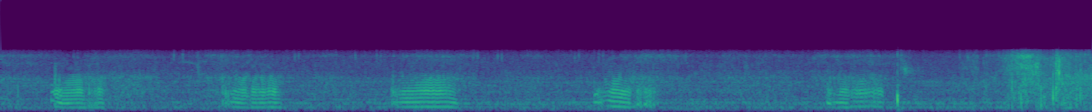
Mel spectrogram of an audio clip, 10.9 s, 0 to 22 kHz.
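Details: Pug puppy, 13 weeks old, snoring steadily: six nasal, whining snore bursts, each about half a second long, come roughly every two seconds over a low background hum.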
